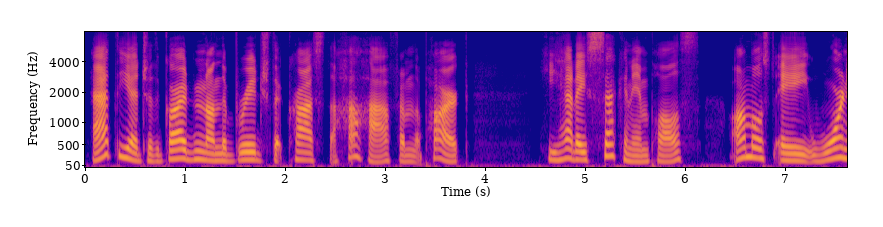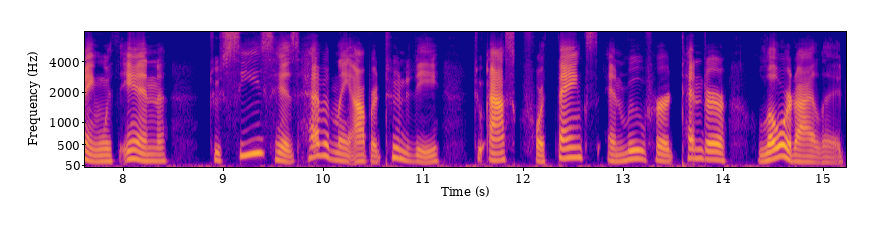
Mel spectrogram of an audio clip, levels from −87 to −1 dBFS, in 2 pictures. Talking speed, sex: 175 wpm, female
